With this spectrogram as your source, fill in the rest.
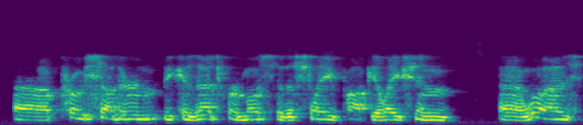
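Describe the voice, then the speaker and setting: In an American accent, a man speaks at a very slow pace, his intonation monotone and flat and his loudness very even. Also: medium pitch for a man. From Missouri. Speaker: author and Civil War historian. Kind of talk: interview. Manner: halting, many fillers.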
